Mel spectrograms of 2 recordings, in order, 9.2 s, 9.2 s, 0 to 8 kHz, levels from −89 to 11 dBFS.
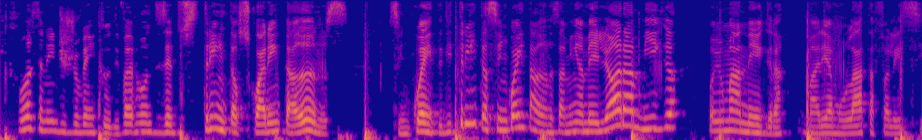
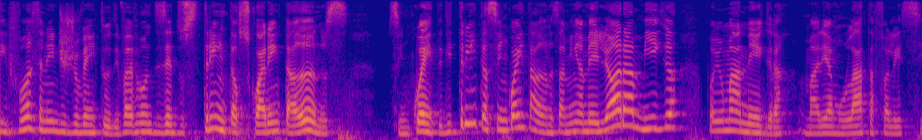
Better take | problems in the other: second | noise reduction (classical method spectral subtraction)

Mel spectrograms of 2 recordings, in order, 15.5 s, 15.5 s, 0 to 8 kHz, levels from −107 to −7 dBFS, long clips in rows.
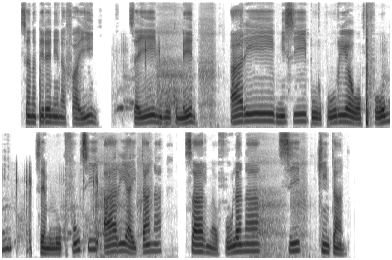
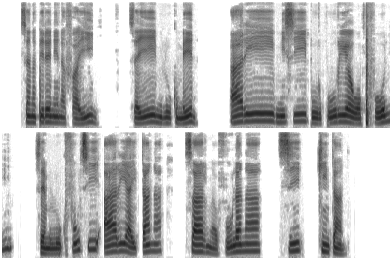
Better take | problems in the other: second | background sound (Breathing + Telephone); 17 dB below the speech

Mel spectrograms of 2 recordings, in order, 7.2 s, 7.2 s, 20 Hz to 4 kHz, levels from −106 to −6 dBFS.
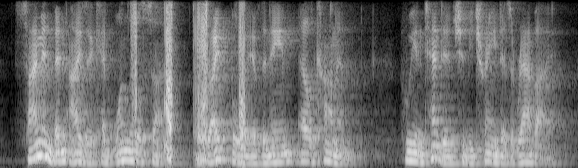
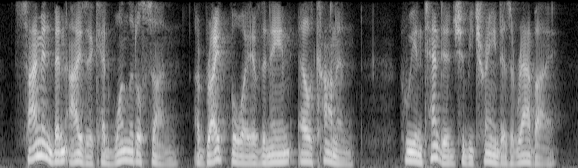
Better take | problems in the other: second | background sound (Packing tape, duct tape); as loud as the speech // room echo; dies away in 0.8 s

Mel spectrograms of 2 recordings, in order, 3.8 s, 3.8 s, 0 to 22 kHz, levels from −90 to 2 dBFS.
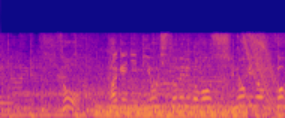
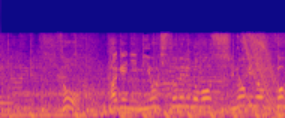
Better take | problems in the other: second | background sound (Engine / Truck / Car); as loud as the speech

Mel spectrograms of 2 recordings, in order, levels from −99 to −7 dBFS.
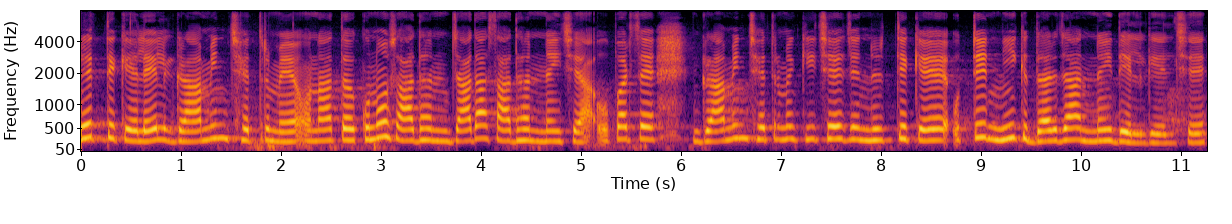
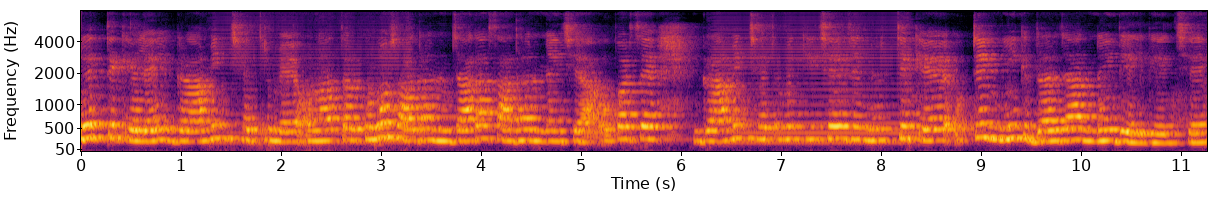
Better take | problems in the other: first | noise reduction (neural separator model SepFormer DNS4)

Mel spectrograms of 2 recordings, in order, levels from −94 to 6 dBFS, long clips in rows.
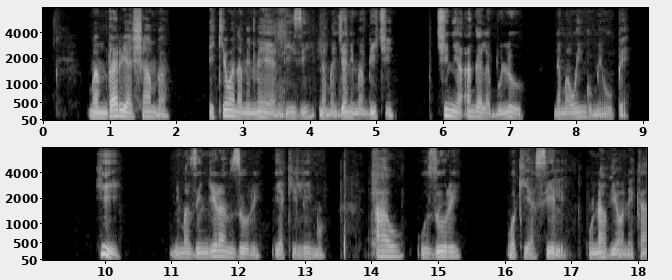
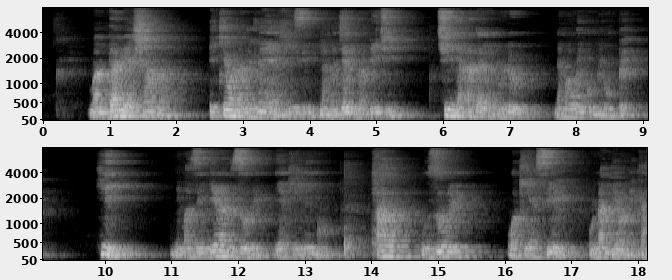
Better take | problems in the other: first | room echo; dies away in 1.1 s

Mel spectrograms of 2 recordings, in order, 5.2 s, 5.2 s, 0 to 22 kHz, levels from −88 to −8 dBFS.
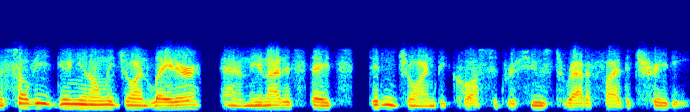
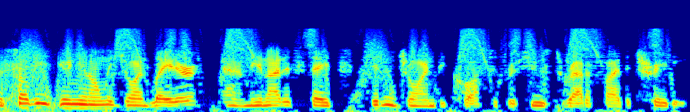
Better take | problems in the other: first | noise reduction (classical method spectral subtraction)

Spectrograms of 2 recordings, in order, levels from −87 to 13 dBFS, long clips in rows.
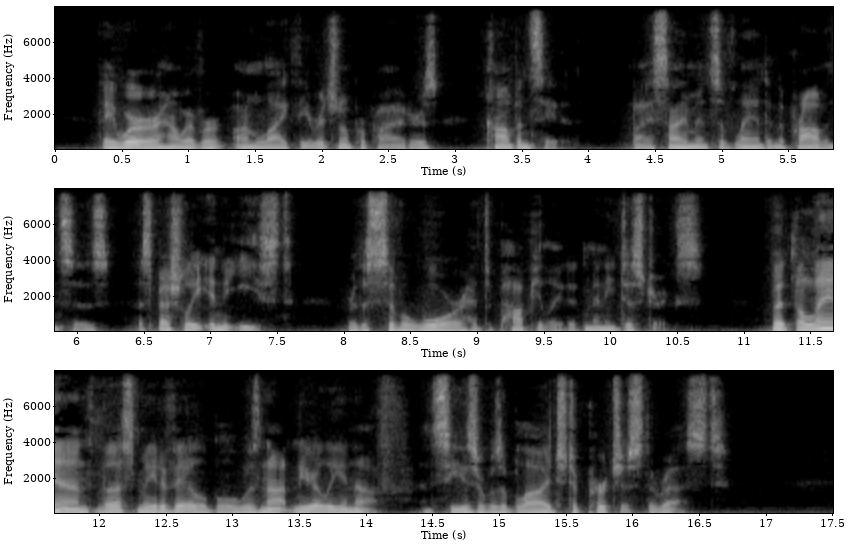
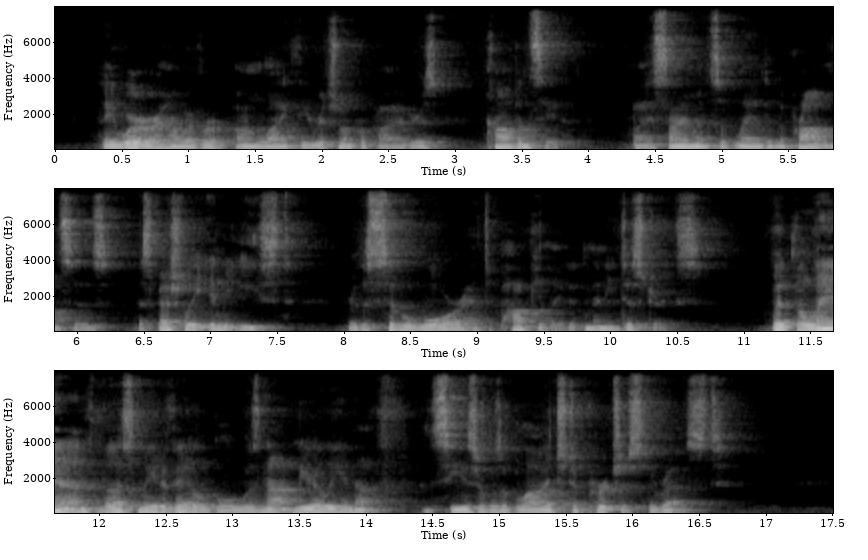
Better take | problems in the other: first | room echo; dies away in 0.7 s

